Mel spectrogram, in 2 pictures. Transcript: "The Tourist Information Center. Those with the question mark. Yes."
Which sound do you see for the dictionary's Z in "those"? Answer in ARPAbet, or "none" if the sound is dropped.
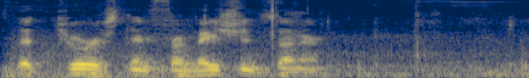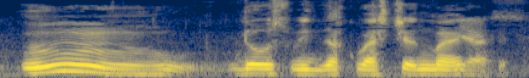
S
